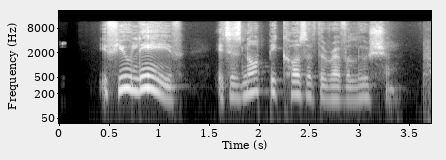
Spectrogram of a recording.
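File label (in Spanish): Voice Acting, Spanish, female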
